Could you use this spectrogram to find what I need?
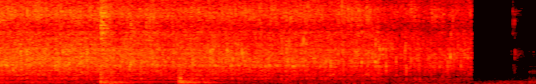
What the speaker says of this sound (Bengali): মাছ ভেজে নেওয়া কড়াইতে আবারও তেল দিয়েছি দিয়ে দিলাম এক মুঠো ডালের বড়ি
